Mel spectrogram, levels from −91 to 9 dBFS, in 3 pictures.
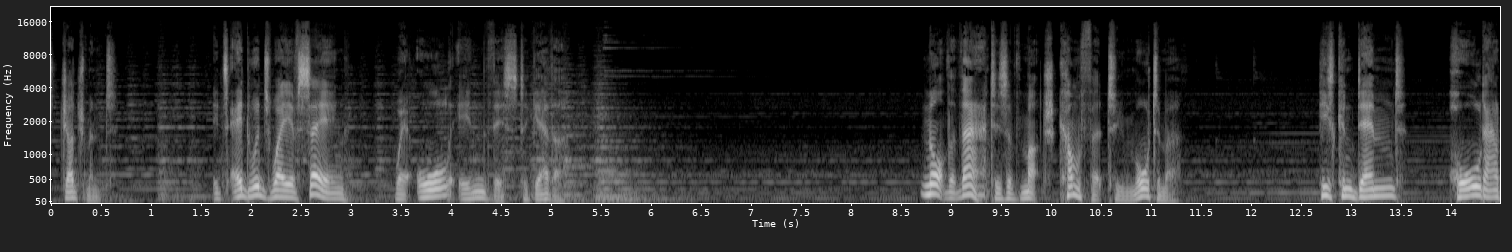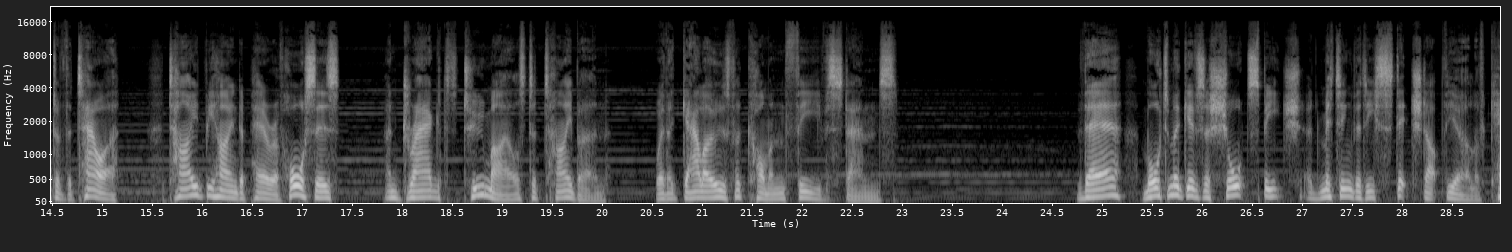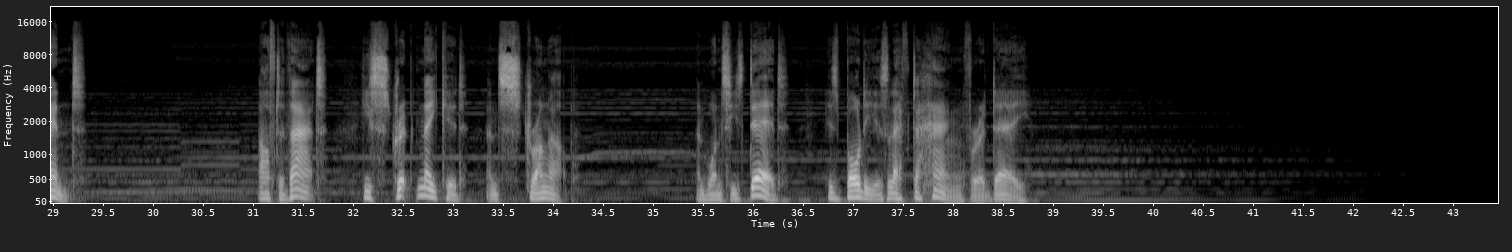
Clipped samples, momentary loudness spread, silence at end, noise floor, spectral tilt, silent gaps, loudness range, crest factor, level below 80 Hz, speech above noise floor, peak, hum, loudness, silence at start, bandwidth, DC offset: under 0.1%; 15 LU; 4.7 s; under -90 dBFS; -4.5 dB/octave; none; 8 LU; 18 dB; -52 dBFS; over 68 dB; -6 dBFS; none; -22 LUFS; 0.1 s; 16 kHz; under 0.1%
